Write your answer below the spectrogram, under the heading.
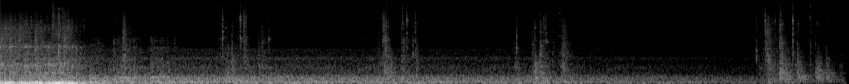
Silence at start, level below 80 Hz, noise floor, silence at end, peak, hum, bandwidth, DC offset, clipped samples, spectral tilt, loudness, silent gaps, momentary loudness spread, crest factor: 0 s; -26 dBFS; -48 dBFS; 0.2 s; -4 dBFS; none; 11 kHz; under 0.1%; under 0.1%; -7 dB/octave; -26 LUFS; none; 26 LU; 20 dB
